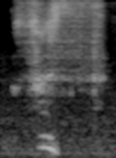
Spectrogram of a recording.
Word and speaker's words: swish: সুইচ সুইস ঠিক এইভাবে উচ্চারণটা হয় এস ডবলিউ আই এস এইচ সুইচ তো আমরা যেকোন মানুষকে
